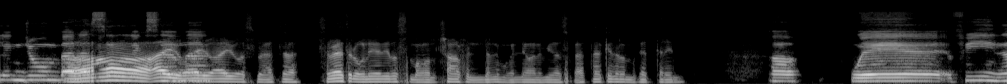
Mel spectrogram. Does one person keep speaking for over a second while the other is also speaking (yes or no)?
yes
